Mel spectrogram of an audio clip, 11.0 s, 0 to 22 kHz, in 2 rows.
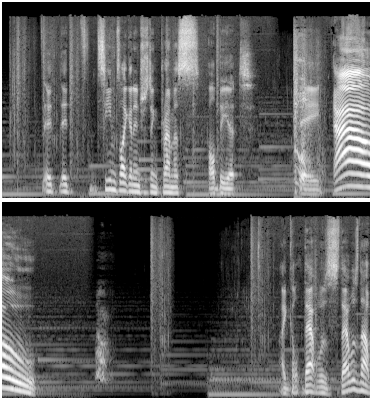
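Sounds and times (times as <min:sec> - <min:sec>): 
speech: 0:00.6 - 0:03.8, 0:04.4 - 0:06.1, 0:09.7 - 0:11.0
pet dog giving a short sharp bark: 0:06.9 - 0:07.2.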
